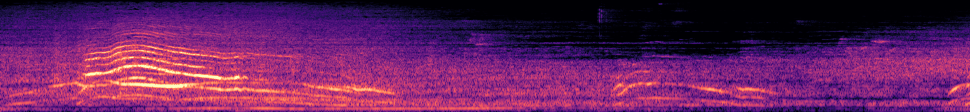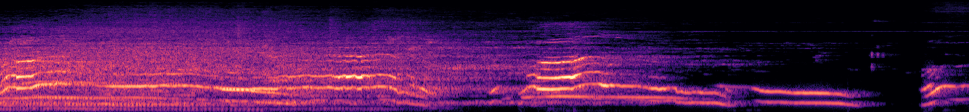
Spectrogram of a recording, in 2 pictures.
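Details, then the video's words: Two male cats, an orange one and a grey one, yowling before a territorial fight over land; long loud wavering howls with rising and falling pitch, overlapping calls, a brief low hum early on, pauses between bouts. "Cat Wants To Fight and Talking"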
